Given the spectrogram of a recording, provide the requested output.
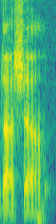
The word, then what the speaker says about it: Dashel: Do you agree with him, Dashel? It's pronounced Dashel, by the way.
